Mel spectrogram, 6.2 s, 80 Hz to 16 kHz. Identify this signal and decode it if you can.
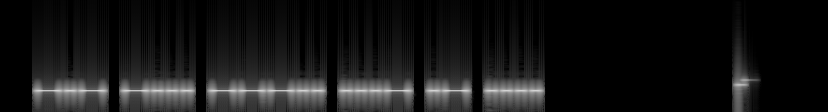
Morse code, heard as a keyed tone, about 21 wpm, 700 Hz. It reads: KB8VAH
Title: USA Call Signs - 6 Characters - 2x Character Spacing - 22wpm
